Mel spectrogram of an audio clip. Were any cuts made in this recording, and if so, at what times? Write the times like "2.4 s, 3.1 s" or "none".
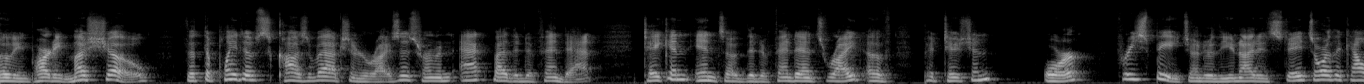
7.2 s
